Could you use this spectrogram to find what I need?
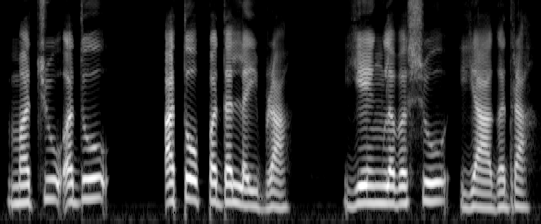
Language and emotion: Manipuri, neutral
